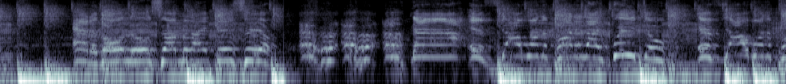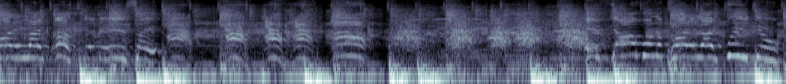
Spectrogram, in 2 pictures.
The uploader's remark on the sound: Live Wedding Mix recorded on July 27, 2019 at The Venetian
